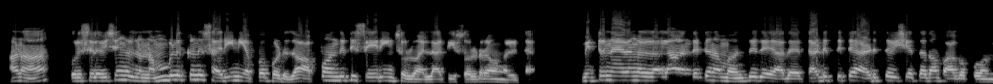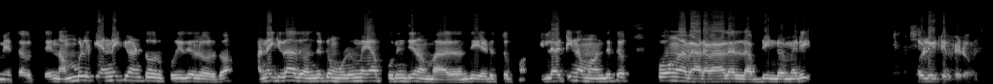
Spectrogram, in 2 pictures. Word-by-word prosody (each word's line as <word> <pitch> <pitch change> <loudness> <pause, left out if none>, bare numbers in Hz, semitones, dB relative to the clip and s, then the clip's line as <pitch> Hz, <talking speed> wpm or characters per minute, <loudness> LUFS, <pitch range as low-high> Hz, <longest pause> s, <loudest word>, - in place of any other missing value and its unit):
ஆனா, - - +1 0.4
ஒரு 160 - +1
சில 165 - +3
விஷயங்கள் 175 -5 +1
நம்மளுக்குன்னு 215 +5 0
சரின்னு 170 +1 +3
எப்ப 175 0 -4
படுதோ, 145 - 0
அப்ப - - -12
வந்துட்டு 185 +2 0
சரின்னு 170 -1 +2
சொல்வோம், 125 -2 +1
எல்லாத்தையும் 120 +2 0
சொல்றவங்கள்ட. 125 -4 -1 0.6
மித்த 170 +3 +1
நேரங்கள்ல 195 -2 +3
எல்லாம் 185 +1 +2
வந்துட்டு 175 +1 -2
நம்ம 175 -2 0
வந்து 150 +5 -1 0.3
அத 135 0 0
தடுத்துட்டு, 185 +5 0
அடுத்த 160 +1 -2
விஷயத்தை 170 0 0
தான் 160 0 -3
பாக்கப் 140 0 -2
போனுமே 125 -3 -1
தவிர்த்து, 110 +3 -3
நம்மளுக்கு 195 +2 0
என்னைக்கு 190 +2 +1
வந்துட்டு 175 -1 -1
ஒரு 155 - -1
புரிதல் 145 0 +1
வருதோ, 120 -2 0 0.3
அன்னைக்கு 170 +2 +1
தான் 185 0 +3
அது 165 - +1
வந்துட்டு 155 +3 0
முழுமையா 160 +2 +1
புரிஞ்சு, 150 +1 0
நம்ம 125 -3 +1
அதை 115 +1 +1
வந்து 135 +4 0
எடுத்துப்போம். 135 +1 -6 0.2
இல்லாட்டி, 155 +4 +1
நம்ம 150 -2 0
வந்துட்டு 150 - -1 0.4
"போங்க, 180 0 +1
வேற 140 - +3
வேலை 140 +2 +3
இல்ல," 135 -2 +2
அப்படின்ற 135 +1 0
மாரி 150 +4 +2 1.1
சொல்லிட்டு 140 -1 +1
போயிடுவோம். - - -4
155 Hz, 165 wpm, -23 LUFS, 140-180 Hz, 1.1 s, சில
